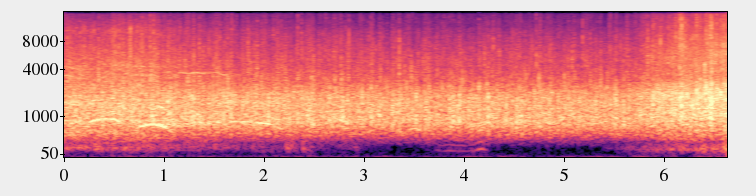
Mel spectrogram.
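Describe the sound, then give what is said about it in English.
A large audience breaks into sustained, steady applause to welcome Pastor Robert Morris of Gateway Church in Dallas, Fort Worth, a dense wash of clapping that holds at an even loudness for several seconds and swells slightly at the end. “So out of honor for who he is as an overseer of our church, would you stand to your feet right now and welcome Pastor Robert Morris from Gateway Church in Dallas, Fort Worth.”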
